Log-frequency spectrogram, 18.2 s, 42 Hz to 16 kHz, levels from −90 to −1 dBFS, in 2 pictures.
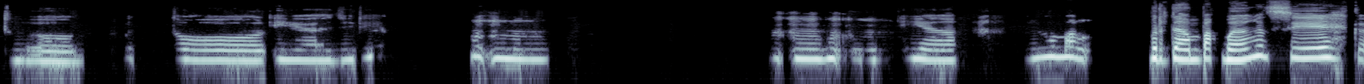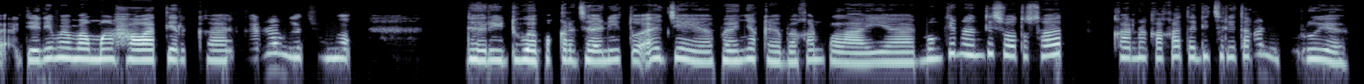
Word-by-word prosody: Betul 215 -1 -1 0.6
betul 230 -2 -2 0.2
iya 235 -1 -2 0.2
jadi 240 +3 -7
ya - - -26 0.6
mhm. 250 -3 -1 1.5
Mhm 255 -1 -1
mhm, 240 -2 -6 0.3
iya, 245 -2 +1 0.7
memang, 290 -2 +3 0.5
berdampak 250 0 +7
banget 285 +6 +6
sih 270 0 +6 0.2
ke 235 - -5 0.2
jadi 230 +3 +1
memang 255 -1 +4
mengkhawatirkan 240 -2 +3
karena 255 +9 -8
enggak 285 -3 -4
cuma, 265 -1 -3 0.8
dari 230 -1 +2
2 235 -1 +5
pekerjaan 230 -2 0
itu 225 - -6
aja 270 0 -1
ya, 205 - -3
banyak 235 +3 -1
ya, 205 - -2
bahkan 235 +4 -4
pelayan 200 0 -1
mungkin 260 +9 -2
nanti 330 +2 -1
suatu 310 -2 -1
saat, 325 +4 +2 0.3
karena 275 -1 -2
Kakak 290 +3 -3
tadi 290 - -4
cerita 295 -1 -5
kan 345 -2 -8 0.2
guru 255 - -4
ya, - - -6
245 Hz, 135 wpm, -20 LUFS, 230-270 Hz, 1.5 s, berdampak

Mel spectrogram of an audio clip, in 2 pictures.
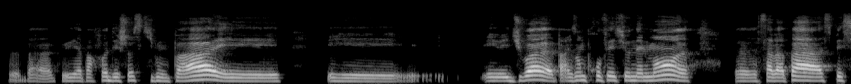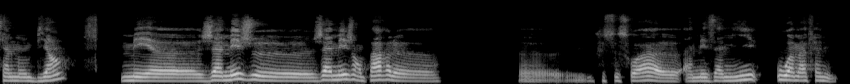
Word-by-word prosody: heu, - - -12
bah, 75 - -10
qu'il - - -8
y 160 - -4
a 160 - -6
parfois 165 +3 -6
des 170 -1 -4
choses 185 +3 -7
qui 170 - -13
vont 160 -3 -5
pas 195 +7 +7
et 155 -2 -2 0.4
et 145 -3 -5 0.6
et 165 0 -2
tu 165 +3 -7
vois? 205 -4 +7
Heu, - - -11
par - - -3
exemple, 190 +3 -3
professionnellement, 190 +2 +1
heu - - -7 0.5
heu, 155 0 -5
ça 170 +2 -1
va 165 -1 +2
pas 180 -3 +6
spécialement 175 -1 -5
bien 180 - -2 0.6
mais, 175 -1 +1
heu, 160 -1 +1
jamais 200 +8 +2
je 175 -7 0
jamais 210 +7 +2
j'en 190 -6 -4
parle, 210 +1 +1
heu 155 -3 -6 0.9
heu, 75 -2 -12 0.4
que 165 - -15
ce 165 +2 -11
soit, 175 +1 0 0.2
heu, - - -9
à - - -8
mes 165 0 -4
amis 185 +7 -2 0.2
ou 210 -1 +3
à 195 - 0
ma 185 -1 -2
famille. 175 -6 -8
170 Hz, 165 wpm, -21 LUFS, 155-190 Hz, 0.9 s, pas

